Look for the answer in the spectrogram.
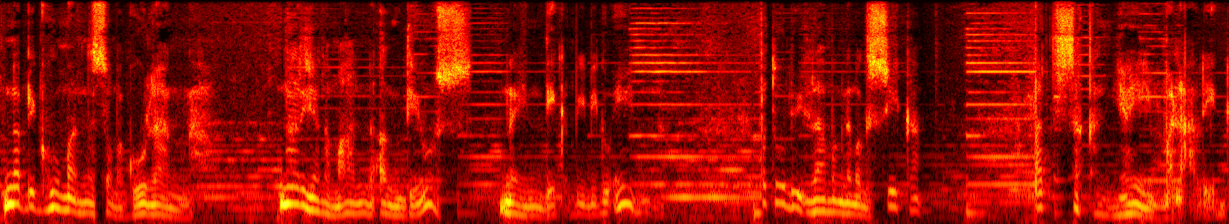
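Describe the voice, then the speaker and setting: A man's voice: deep voice, wildly swooping pitch, takes it slowly, long pauses. A man announcing and narrating a radio drama in a solemn, theatrical, scripted style. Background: loud guitar music.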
